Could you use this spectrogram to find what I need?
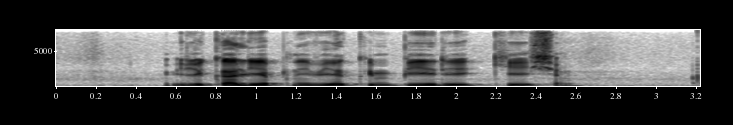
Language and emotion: Russian, neutral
